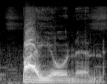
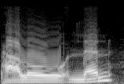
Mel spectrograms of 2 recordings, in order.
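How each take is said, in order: First: The middle consonant is a Y sound. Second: The middle consonant is an L sound.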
